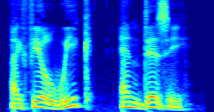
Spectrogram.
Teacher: Use rising intonation on each item before the last item in a list. Use falling intonation on the last item.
